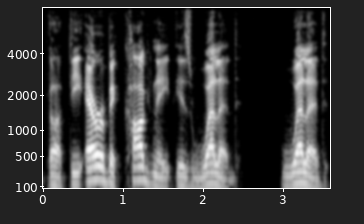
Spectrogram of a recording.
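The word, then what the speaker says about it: ولد: The I should mention that the um the he uh the Arabic cognate is welleled.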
